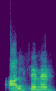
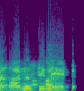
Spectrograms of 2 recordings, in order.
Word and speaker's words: uncinate: उसको अनसिनेट process बोलते हैं। हाँ, शायद यही है। क्या बेटा? अल्सिनेट प्रोसेस, अल्सिनेट, तो अल्सिनेट प्रोसेस, हाँ अल्सिनेट प्रोसेस, अन हाँ वही अन Uncinate. अन अन अनसिनेट, अनसिनेट है अमित।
